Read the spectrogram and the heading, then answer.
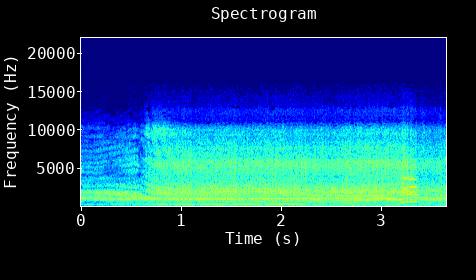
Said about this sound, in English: And the Lamborghini was pretty good. You want to hear what it sounded like? I think I have it here.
